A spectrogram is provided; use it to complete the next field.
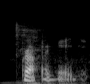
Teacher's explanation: so our stress is at the very beginning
